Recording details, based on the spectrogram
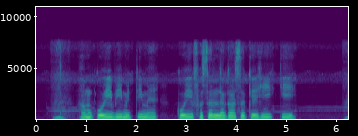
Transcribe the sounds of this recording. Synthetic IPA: hɐmkoːibʱimɪʈːimẽ | koːifʰɐsəlːɐɡasɐkeɦiki

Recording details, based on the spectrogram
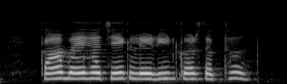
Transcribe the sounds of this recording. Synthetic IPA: kamejɦãt͡ʃekleɾinkəɾsək̚t̪ʰə̃

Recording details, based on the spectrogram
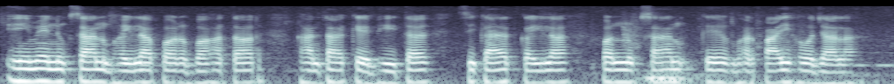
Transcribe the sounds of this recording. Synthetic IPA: eimenuksanbʱəɪlapəɾbəɦət̪ːəɾ | ɡʱəɳʈakebʱit̪əɾ | sikajət̪kəɪla | pəɾnuksankebʱəɾpaiɦod͡ʒala

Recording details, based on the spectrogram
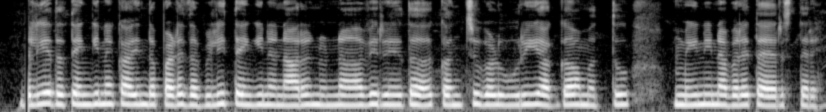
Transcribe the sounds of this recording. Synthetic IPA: bɐlijɐd̪ɐt̪eŋɡinɐkaːjind̪ɐpɐɽɛd̪ɐbiɭit̪eŋɡinɐnaːɾɐnːunɐʋiɾid̪ɐkɐɲt͡ʃuɡɐɭuuːɾiɐɡːaːmɐt̪ːu | miːninɐbelet̪ɐjaːɾist̪ɐɾe

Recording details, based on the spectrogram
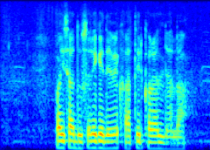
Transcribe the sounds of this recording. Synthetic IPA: pəɪsad̪uːsɾeked̪eːʋekʰaːt̪ɪɾkəɾəld͡ʒaːlaː

